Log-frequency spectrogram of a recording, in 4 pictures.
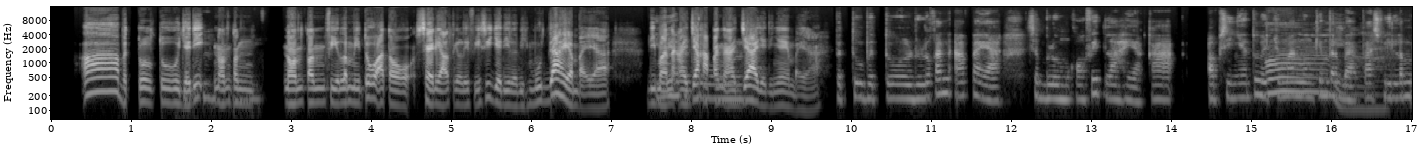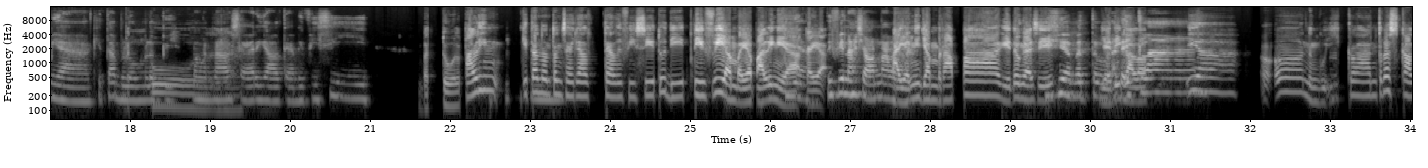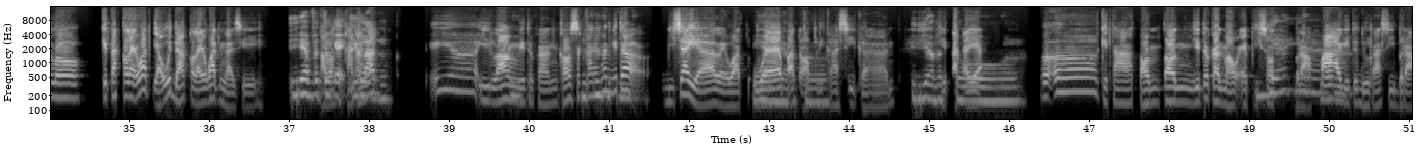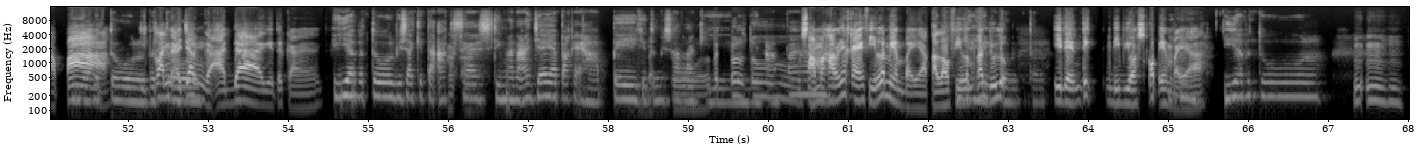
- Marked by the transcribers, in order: "televisi" said as "tilivisi"; tapping; drawn out: "iklan"; other background noise; drawn out: "betul"
- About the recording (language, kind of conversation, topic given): Indonesian, unstructured, Apa yang lebih Anda nikmati: menonton serial televisi atau film?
